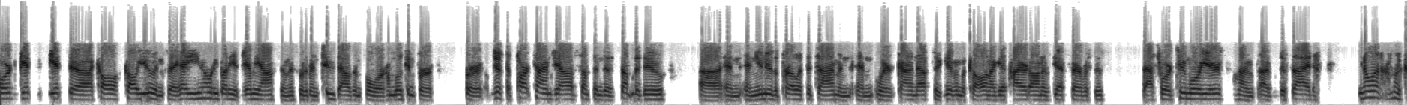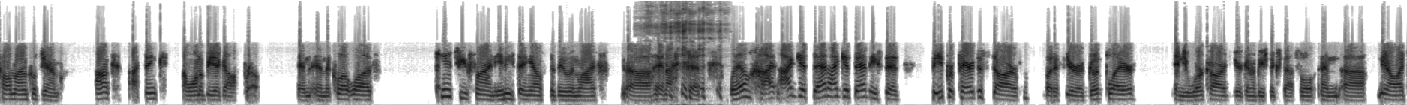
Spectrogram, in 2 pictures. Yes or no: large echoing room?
no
